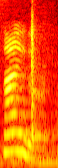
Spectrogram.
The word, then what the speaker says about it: Najdorf: It's Najdorf.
